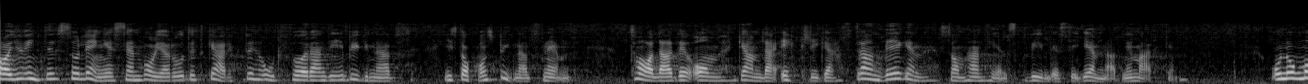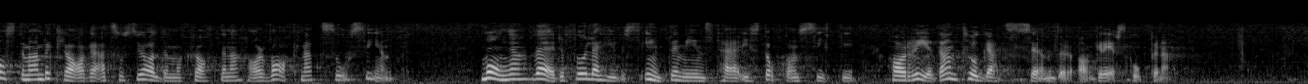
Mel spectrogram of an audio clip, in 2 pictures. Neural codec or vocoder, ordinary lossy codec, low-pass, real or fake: codec, 24 kHz, 3.1 kbps, DualCodec; Opus, 64 kbps; 7.2 kHz; fake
